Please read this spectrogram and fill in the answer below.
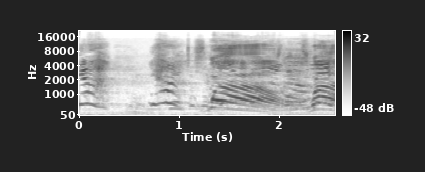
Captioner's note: chattering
